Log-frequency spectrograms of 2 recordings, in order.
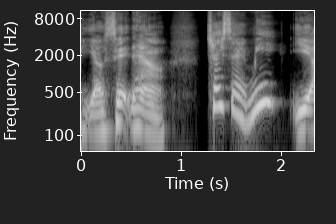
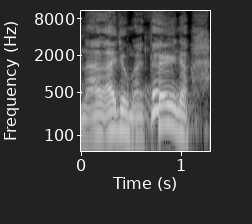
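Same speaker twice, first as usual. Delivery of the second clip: put-on deep voice, lower pitch; 9 semitones lower than usual. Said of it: "he got a deep voice".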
